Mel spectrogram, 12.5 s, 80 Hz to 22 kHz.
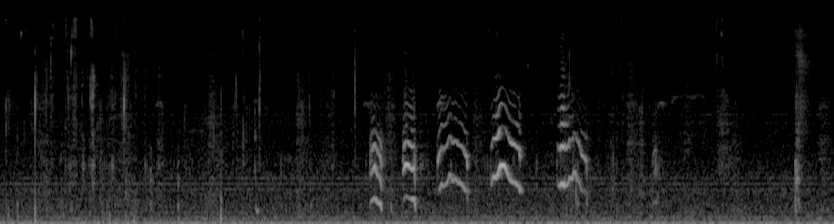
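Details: Newborn field-type Labrador Retriever puppies, five days old, making a fuss at the start of a feed shortly after 1 pm; after a quiet stretch, a burst of five arched squealing whines, then quiet again over a low room hum.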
